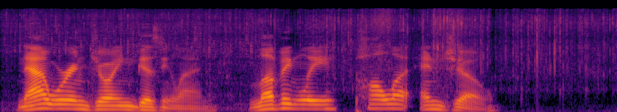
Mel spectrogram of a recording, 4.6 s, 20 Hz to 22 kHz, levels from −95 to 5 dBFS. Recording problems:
household noises; noticeable; throughout; 20 dB below the speech

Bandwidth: 15.5 kHz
